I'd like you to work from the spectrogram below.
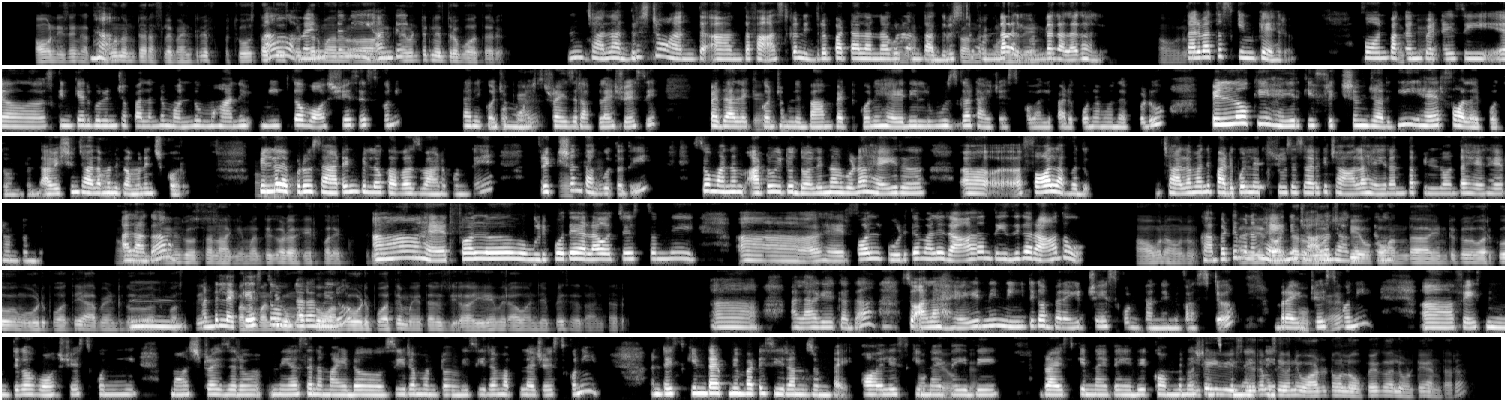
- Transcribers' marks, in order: in English: "ఫాస్ట్‌గా"; other background noise; in English: "స్కిన్ కేర్"; in English: "స్కిన్ కేర్"; in English: "నీట్‌గా వాష్"; in English: "మాయిశ్చరైజర్ అప్లై"; in English: "లిప్ బామ్"; in English: "హెయిర్‌ని లూజ్‌గా టై"; in English: "పిల్లోకి, హెయిర్‌కి ఫ్రిక్షన్"; in English: "హెయిర్ ఫాల్"; in English: "పిల్లో"; in English: "సాటిన్ పిల్లో కవర్స్"; in English: "ఫ్రిక్షన్"; in English: "సో"; in English: "ఫాల్"; tapping; in English: "హెయిర్"; in English: "పిల్లో"; in English: "హెయిర్, హెయిర్"; in English: "హెయిర్ ఫాల్"; in English: "హెయిర్"; in English: "హెయిర్ ఫాల్"; in English: "ఈజీగా"; in English: "హెయిర్‌ని"; in English: "సో"; in English: "హెయిర్‌ని నీట్‌గా బ్రైడ్"; in English: "బ్రైడ్"; in English: "ఫేస్‌ని నీట్‌గా వాష్"; in English: "సీరమ్ అప్లై"; in English: "స్కిన్ టైప్‌ని"; in English: "ఆయిలీ"; in English: "డ్రై"; in English: "కాంబినేషన్"; in English: "సీరమ్స్"
- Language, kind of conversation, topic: Telugu, podcast, రాత్రి నిద్రకు వెళ్లే ముందు మీ దినచర్య ఎలా ఉంటుంది?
